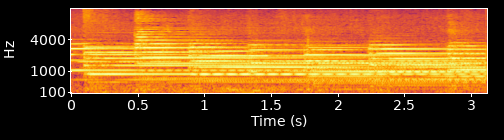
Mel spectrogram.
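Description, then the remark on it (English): Cathedral chimes, part of an organ's room of percussion instruments, ring out in a steady sequence of struck tones, each strike blooming into long, shimmering overtones that overlap and sustain, fairly loud with no voices. “Cathedral chimes,”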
